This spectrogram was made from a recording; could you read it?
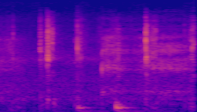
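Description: Quiet shuffling of a deck of playing cards during a game after the player has run out of cards, with a handful of short papery riffles and soft clicks spaced irregularly. No one is talking.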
